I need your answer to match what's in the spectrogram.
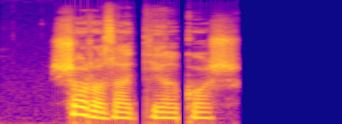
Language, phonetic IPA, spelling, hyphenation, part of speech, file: Hungarian, [ˈʃorozɒdɟilkoʃ], sorozatgyilkos, so‧ro‧zat‧gyil‧kos, noun, Hu-sorozatgyilkos.ogg
- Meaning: serial killer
